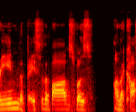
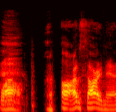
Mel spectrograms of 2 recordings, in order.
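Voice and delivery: put-on deadpan, flat voice. Retelling the reply after being thanked for inspiring: imitating Richard's deadpan. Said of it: "deadpan humor".

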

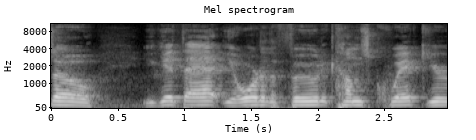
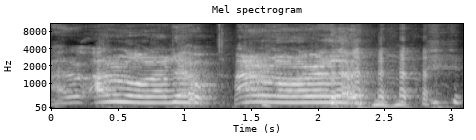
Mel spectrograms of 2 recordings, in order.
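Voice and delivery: loud, high-pitched screamed babble, way up high; 10 semitones higher, 7 dB louder than usual. Retelling a friend's frantic phone call: imitating a friend screaming. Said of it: "He's screaming immediately as soon as I answer".

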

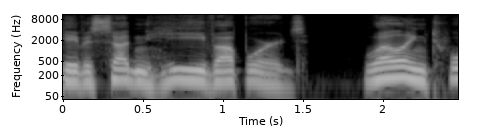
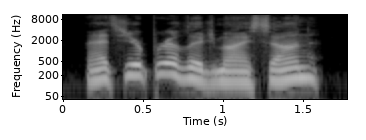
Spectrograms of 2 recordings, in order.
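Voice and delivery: ordinary delivery

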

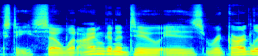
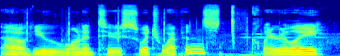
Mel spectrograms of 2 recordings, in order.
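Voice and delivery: ordinary talk

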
